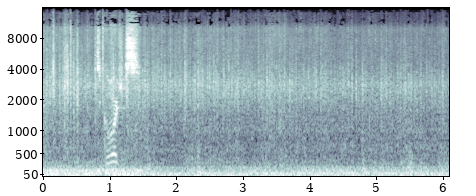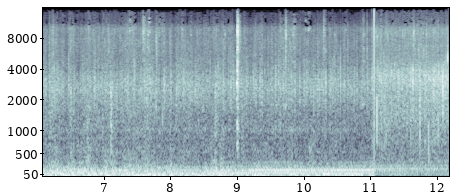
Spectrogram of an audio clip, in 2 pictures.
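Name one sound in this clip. A vehicle drives along a dirt and gravel road, heard from inside the cab, with a low rumble.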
